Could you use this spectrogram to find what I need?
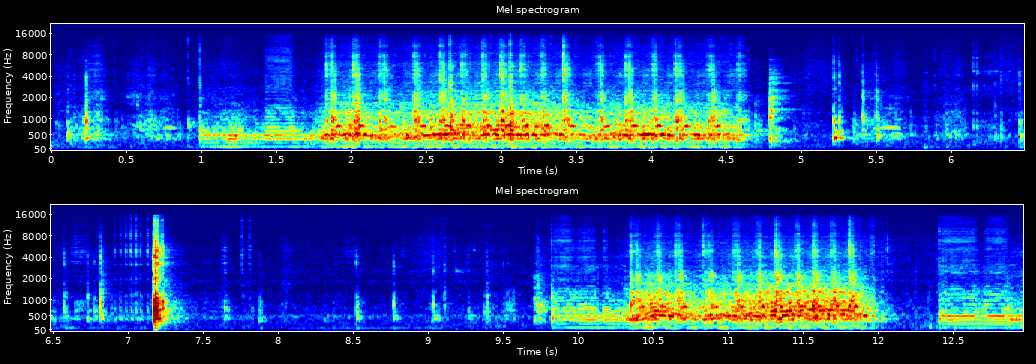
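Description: A sewing machine stitches fast in steady bursts.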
